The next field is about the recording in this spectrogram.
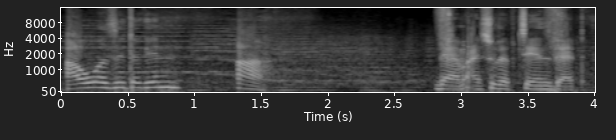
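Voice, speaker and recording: A man's voice: high-pitched, animated, measured pace. A man giving casual game stream commentary, musing aloud and repeating himself hesitantly. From India. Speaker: livestreamer. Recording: game music behind the voice. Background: game music.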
